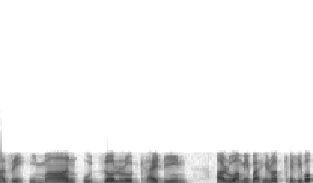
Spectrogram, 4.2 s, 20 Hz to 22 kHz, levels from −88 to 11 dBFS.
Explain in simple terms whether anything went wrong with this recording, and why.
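Nothing went wrong: the speech has the narrow, slightly boxy sound of ordinary G.711 telephone coding, which keeps only the middle of the pitch range, roughly 250 Hz to 3.4 kHz, and that is just how a normal phone line sounds.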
